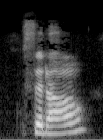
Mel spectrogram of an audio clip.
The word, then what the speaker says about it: Siddall: I've never heard anyone say her name, but her last name is spelled S I D D A L L. Siddall? – Siddall. I think that sounds about right.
